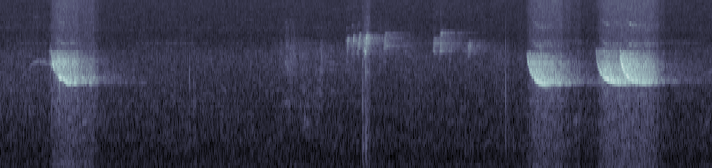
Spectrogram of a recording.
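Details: Monkeys in Cambodia, as Angela reacts to another monkey near Lucie: three high, tonal cries, each sliding down and then holding steady, one near the start and two close together near the end, with faint clicks and low background noise between them.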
